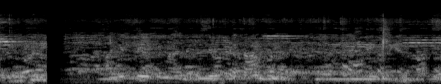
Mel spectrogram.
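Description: Crowd chatter: many voices talking at once in a large, busy space, cutting out briefly to silence about half a second in.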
